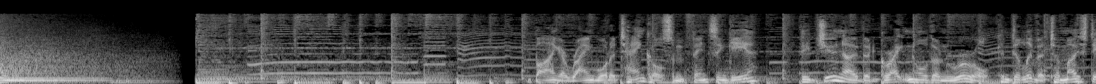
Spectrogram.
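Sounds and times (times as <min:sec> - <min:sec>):
car engine roaring past at speed: 0:00.0 - 0:01.8
music: 0:02.0 - 0:10.9
speech: 0:05.4 - 0:10.9.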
